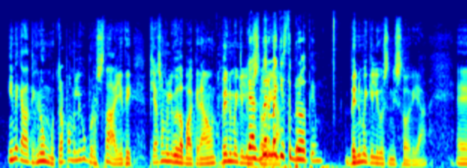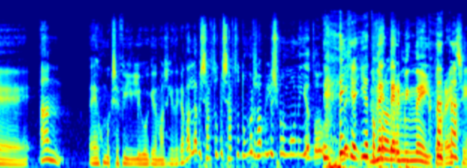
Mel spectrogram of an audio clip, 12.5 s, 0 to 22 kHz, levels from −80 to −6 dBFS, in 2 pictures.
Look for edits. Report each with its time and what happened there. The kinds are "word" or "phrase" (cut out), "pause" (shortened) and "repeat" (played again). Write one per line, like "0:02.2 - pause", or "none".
0:02.9 - word
0:03.3 - word
0:06.7 - word
0:09.2 - repeat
